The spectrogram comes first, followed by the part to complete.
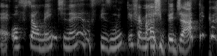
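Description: A woman's high voice at a moderate pace. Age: 40s. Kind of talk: casual chat.

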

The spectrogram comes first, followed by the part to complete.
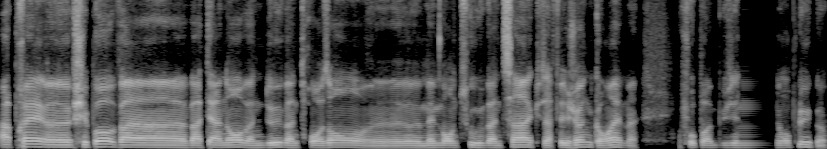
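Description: In a dry, close sound with no echo, a man speaks very slowly at a medium pitch with monotone, flat intonation. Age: 40s. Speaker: interviewee sharing personal story. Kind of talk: testimony. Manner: halting.

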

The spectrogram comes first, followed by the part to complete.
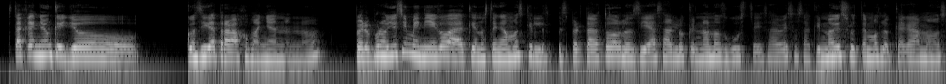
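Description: A woman with a Mexican accent speaks fairly quickly in a fairly high pitch. Her tone is dark and mellow, her intonation fairly even. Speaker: podcast co-host. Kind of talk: casual chat.

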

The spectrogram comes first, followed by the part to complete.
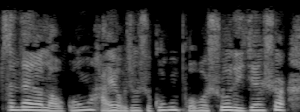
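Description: A woman with a medium pitch and fairly even intonation has an ordinary speaking voice. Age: 20s. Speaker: caller. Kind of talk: personal account.

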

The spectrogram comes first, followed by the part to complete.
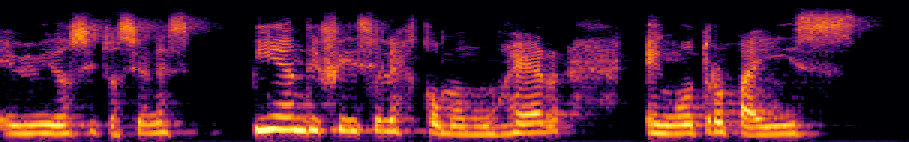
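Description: A woman speaks in a plain, everyday voice. Her pitch is medium and her pace fairly quick. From Venezuela, Maracaibo. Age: 40s. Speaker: entrepreneur. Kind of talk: interview.

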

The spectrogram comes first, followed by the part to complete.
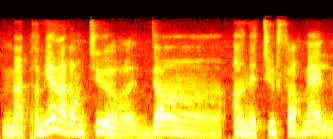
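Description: With a Spanish-speaking accent, a woman speaks at medium pitch and a fairly slow pace on a very clean recording with a silent background. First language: Spanish (speaking French). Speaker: missionary and podcast co-host. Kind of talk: casual chat. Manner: halting, frequent repetitions.

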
